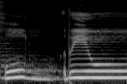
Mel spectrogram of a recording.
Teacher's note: huruf ro dibaca tarqiq karena berharakat tanwin kasrah. Cara bacanya tipis.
